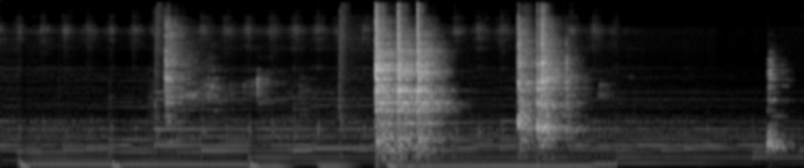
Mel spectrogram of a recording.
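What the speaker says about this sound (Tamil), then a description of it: "இப்போ தட்டை வச்சு மூடி வச்சிடலாம்." A metal plate is set over a cooking pan of anchovy thokku, giving several sharp clanks and clinks of metal against metal with quiet gaps between them.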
